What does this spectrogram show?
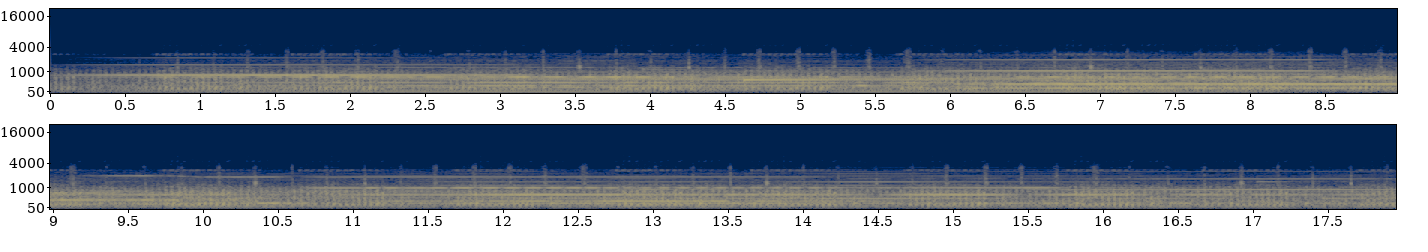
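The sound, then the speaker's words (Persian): Music composed by researchers for cats, within cats' hearing range, with frequencies humans cannot hear and sounds meaningful to cats: slow, sustained tones that slide and overlap in a steady, dreamy wash, with a low hum underneath for the first half. No one speaks. “محققا اومدن یه موسیقی ساختن که تو محدوده صوتی گربه هاست یعنی فرکانسای توش هست که ما نمیشنویم ولی یه گربه میشنوه علاوه بر فرکانسا یه سری صداهایی که برای گربه ها معنادارم بوده توی این موسیقی ها استفاده شده”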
